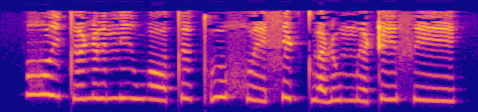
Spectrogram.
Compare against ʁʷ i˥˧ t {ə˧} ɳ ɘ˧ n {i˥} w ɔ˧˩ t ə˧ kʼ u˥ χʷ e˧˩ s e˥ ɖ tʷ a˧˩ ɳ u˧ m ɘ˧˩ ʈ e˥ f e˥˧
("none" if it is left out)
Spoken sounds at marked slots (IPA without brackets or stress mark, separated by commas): ə˩˧, i˧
